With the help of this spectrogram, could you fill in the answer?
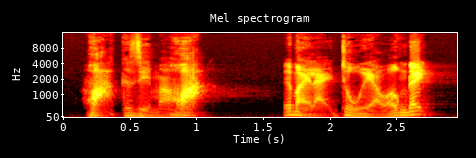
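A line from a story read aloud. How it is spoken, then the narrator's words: Old man shouting. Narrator (Vietnamese): Lão quát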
